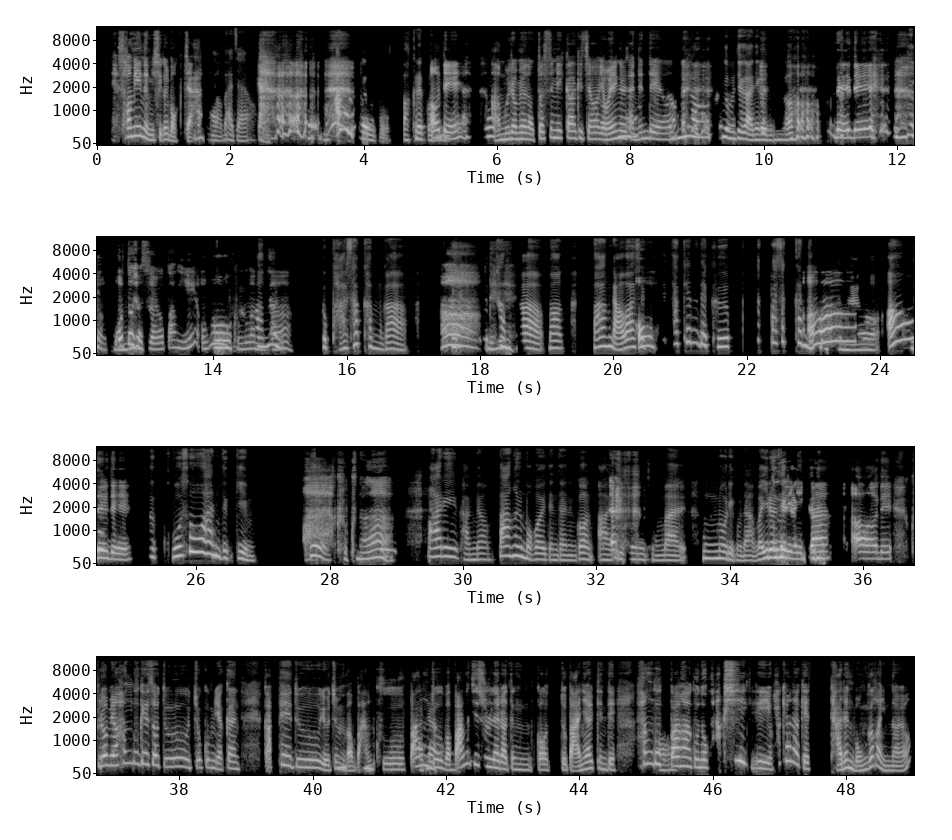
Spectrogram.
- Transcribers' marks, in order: distorted speech; other background noise; laugh; laugh; laughing while speaking: "네 네"; laugh; laughing while speaking: "아니거든요"; laugh; unintelligible speech; gasp; laugh
- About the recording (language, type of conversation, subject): Korean, podcast, 가장 인상 깊었던 현지 음식은 뭐였어요?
